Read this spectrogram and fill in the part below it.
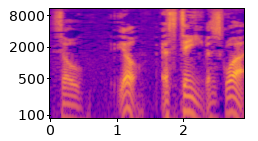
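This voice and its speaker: A man talks in a Southern US accent. His pace is fairly slow. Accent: countrified Southern, slurred. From US South, Alabama. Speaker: vlogger. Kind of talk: casual webcam vlog. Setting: webcam recording. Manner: slow, slurred.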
